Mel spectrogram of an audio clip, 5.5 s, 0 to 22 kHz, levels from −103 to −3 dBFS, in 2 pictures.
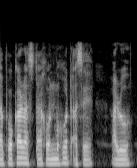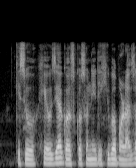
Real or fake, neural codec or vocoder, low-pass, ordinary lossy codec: real; none; none; none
